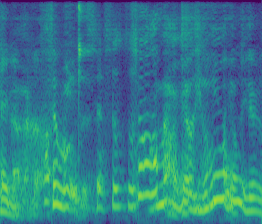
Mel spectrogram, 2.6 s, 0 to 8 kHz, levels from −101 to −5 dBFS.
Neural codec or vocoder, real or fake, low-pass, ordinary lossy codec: codec, 16 kHz, 1 kbps, FreqCodec, larger model; fake; none; none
